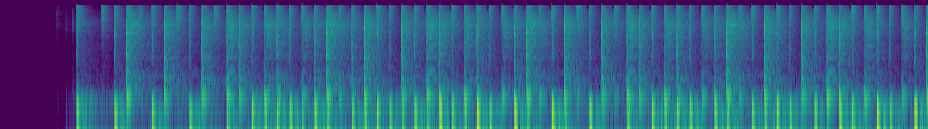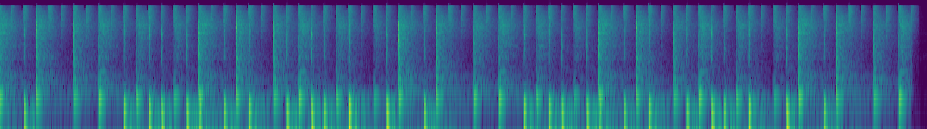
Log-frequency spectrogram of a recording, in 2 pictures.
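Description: A programmed software drum-kit beat playing back, with kick, snare, hi-hats and cymbals. Each hit is multiplied by a MIDI note repeater into dotted-eighth repeats that fall off in velocity like ghost notes. The beat starts about a second in after a short silence, and the number of repeats drops from four to two partway through.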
